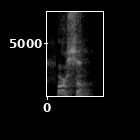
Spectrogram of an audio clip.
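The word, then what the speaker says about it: Horsham: Horsesome. I think that's how you say it.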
